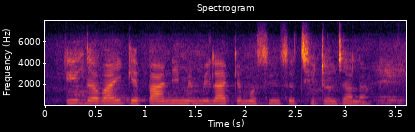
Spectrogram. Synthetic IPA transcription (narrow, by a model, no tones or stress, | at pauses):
id̪əʋaːikepaːnimemɪlakeməsinset͡ʃʰiʈəld͡ʒaːla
